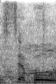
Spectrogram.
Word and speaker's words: Cebu: it's from cebu city is that how you pronounce it cebu it's actually cebu yeah it's uh about an hour flight from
